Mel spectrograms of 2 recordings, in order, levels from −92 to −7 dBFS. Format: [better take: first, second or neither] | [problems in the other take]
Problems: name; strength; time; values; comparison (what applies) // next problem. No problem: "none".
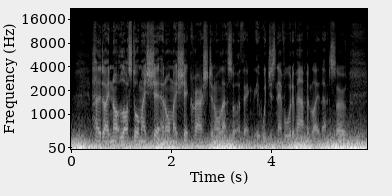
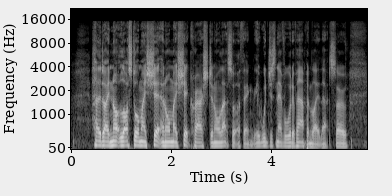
second | low rumble; loud; throughout; 2 dB below the speech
